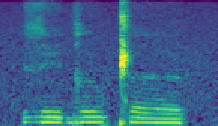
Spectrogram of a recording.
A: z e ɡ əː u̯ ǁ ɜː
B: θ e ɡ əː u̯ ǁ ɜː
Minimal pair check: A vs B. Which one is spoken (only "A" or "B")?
A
